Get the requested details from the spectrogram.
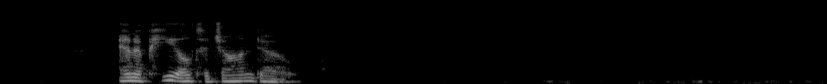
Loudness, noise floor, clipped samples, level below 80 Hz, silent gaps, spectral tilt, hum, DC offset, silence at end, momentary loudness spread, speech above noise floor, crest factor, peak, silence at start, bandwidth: -35 LUFS; -83 dBFS; under 0.1%; -76 dBFS; none; -4.5 dB/octave; none; under 0.1%; 1.25 s; 10 LU; 49 dB; 24 dB; -16 dBFS; 1.2 s; 7.4 kHz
